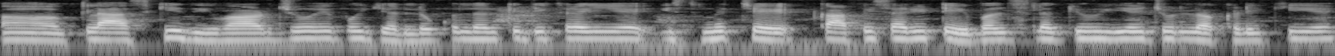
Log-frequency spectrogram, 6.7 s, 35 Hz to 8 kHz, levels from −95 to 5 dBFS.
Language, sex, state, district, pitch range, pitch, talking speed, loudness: Hindi, female, Uttar Pradesh, Varanasi, 170-190 Hz, 185 Hz, 215 wpm, -19 LUFS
